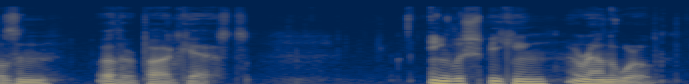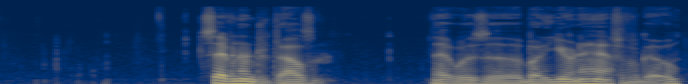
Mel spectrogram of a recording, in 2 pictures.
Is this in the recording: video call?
no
